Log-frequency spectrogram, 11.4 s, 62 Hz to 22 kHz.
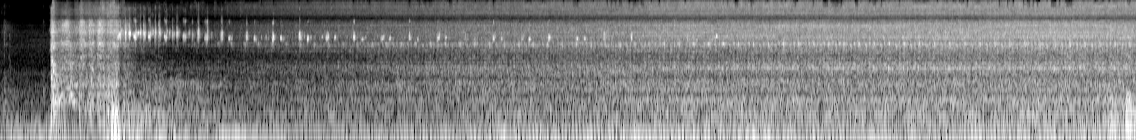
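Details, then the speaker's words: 2014 Renault Sandero Stepway 1.6 8-valve, engine just cold-started: sharp high squeal over idle settling into steady screech; accessory belt runs misaligned toward the edge of the belt tensioner, which is out of angle, so the belt sings. "então essa parte aqui ó onde não tá marcado ele não tá correndo a correia e é por isso que ele faz o barulho vê ó ó e aí ele começa a cantar a correia"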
